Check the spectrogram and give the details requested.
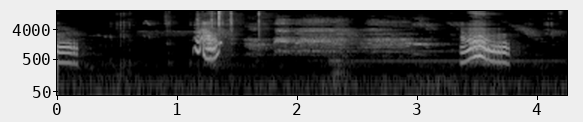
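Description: Grey francolin giving two loud, harsh, arched calls about two seconds apart, with a softer drawn-out note between them.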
